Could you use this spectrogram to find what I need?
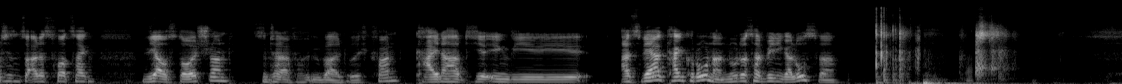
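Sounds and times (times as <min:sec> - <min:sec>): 
speech: 0:00.0 - 0:09.0
pen dropping and clattering: 0:08.8 - 0:10.2.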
